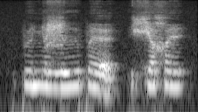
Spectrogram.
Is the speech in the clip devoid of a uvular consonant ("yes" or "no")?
no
